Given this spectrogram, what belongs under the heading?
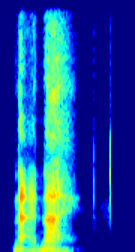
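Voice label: "nai3 nai5", Mandarin Chinese; 基础汉语40课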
